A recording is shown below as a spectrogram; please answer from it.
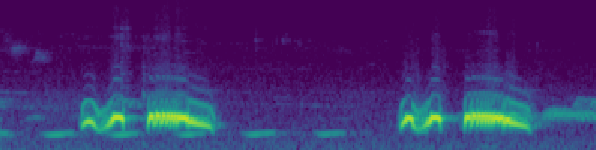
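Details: Female spotted dove cooing to stimulate a male, a call used to excite decoy birds: two clear phrases, each a quick wavering double note followed by a longer falling coo, separated by about two seconds of quiet with faint soft notes.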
